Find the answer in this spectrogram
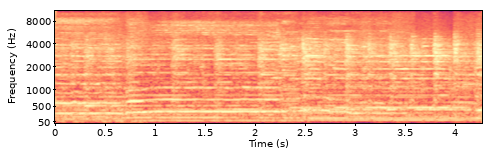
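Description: Rock band playing an instrumental passage led by electric guitars, with steady drum hits underneath.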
